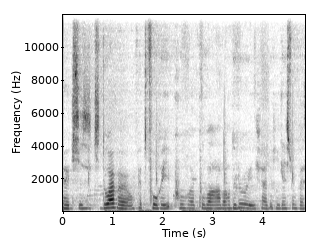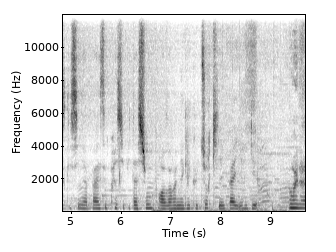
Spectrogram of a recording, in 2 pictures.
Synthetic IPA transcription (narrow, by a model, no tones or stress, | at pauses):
økʲʰikʲʰi̥d̪wavøɑ̃fɛt̪foʁepʰuʁøpʰuvwaʁavwaʁd̪əloefɛʁd̪iʁiɡʲasjɔ̃paʁsə̥kəsiljapaːsed̪əpχesipit̪asjɔ̃pʰuʁavwaʁynaɡʁikʲylt̪yʁkʲʰiɛpaiʁiɡʲevwala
